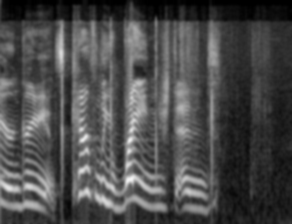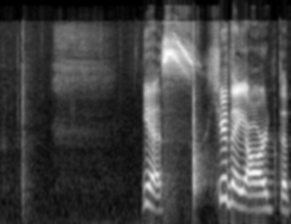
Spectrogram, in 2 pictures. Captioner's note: snapping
